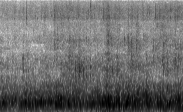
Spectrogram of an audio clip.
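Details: LG dishwasher after repair of the main control board for an IE (inlet) error: steady rushing and gurgling of water filling the tub, even and uninterrupted; inlet flowing, normal water fill.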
